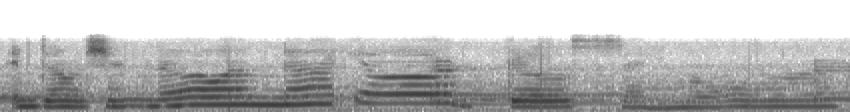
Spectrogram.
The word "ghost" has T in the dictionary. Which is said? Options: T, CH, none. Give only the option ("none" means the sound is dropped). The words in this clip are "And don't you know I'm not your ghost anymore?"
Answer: none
